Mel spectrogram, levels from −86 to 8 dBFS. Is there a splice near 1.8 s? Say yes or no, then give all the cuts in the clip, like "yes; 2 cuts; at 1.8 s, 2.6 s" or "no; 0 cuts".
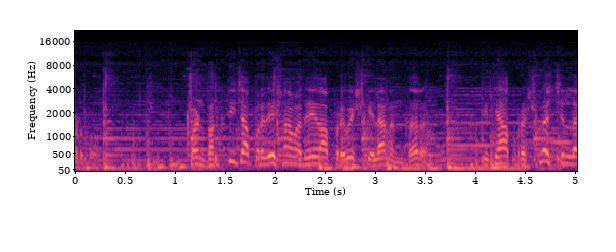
no; 0 cuts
